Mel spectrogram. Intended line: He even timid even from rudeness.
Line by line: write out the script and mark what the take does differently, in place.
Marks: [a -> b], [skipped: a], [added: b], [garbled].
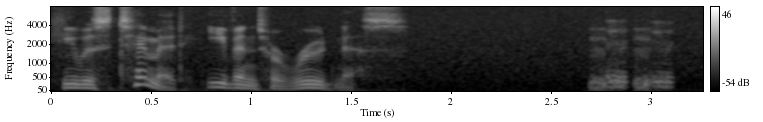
He [even -> was] timid even [from -> to] rudeness.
